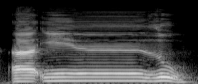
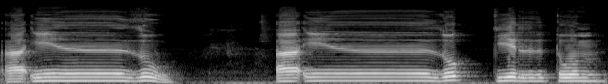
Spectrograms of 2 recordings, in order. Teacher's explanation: nun matinya disamarkan kepada zal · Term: ikhfa hakiki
